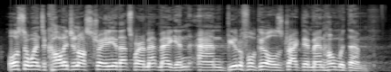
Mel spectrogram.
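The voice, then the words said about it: British accent. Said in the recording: “I've lived in the UK, which is, of course, where I'm from. That explains the funny voice.”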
